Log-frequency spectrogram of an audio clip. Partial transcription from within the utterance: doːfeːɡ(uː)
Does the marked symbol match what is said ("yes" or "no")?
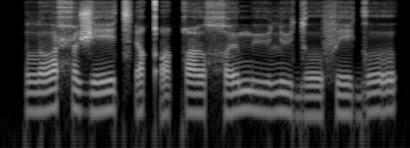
no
